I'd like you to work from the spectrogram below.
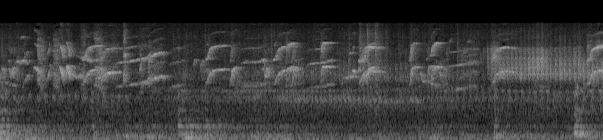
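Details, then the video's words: Several pet red canaries singing: bright, quick swept chirps and short twittering phrases, repeated in bursts with brief pauses, over a low background rumble. "Canary sings"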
